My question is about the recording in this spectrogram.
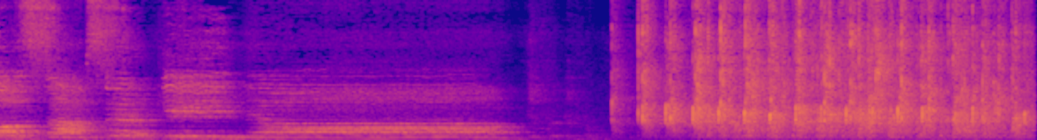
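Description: Mixed choir singing a cappella, closing on a long held chord that dies away about five seconds in. About a second later the audience starts applauding and keeps clapping steadily.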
